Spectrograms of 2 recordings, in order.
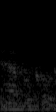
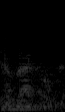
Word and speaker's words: Habakkuk: About half of Bible scholars say Habakkuk and the others half say Habakkuk.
